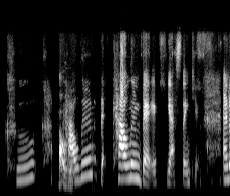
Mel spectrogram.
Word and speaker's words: Kowloon Bay: also been developing, I asked you about the pronunciation before, but it's Kowloon Bay.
